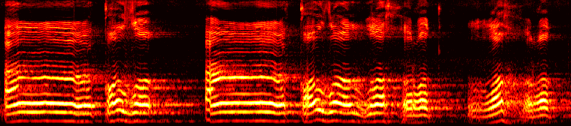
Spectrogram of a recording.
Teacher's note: ضاد کی آواز بھی موٹی ہوگی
